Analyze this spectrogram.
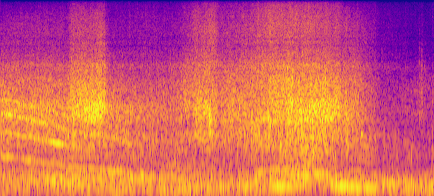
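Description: Tyres squeal on wet tarmac as a car slides through a corner.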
